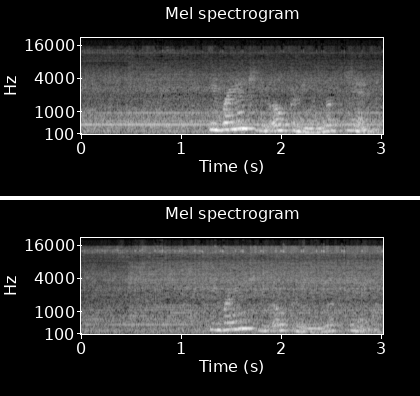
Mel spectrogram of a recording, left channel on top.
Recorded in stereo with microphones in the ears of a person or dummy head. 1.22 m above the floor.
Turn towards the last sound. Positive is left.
turn(degrees=55)  # may be behind; listen again after turning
